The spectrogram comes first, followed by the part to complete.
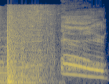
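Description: A sudden loud crash that dies away over about a second, then, from a little past halfway, a person crying out in a high wail that falls in pitch, as in pain.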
